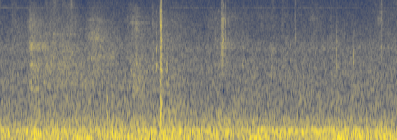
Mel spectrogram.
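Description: A chess clock button clicks.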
